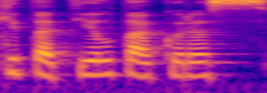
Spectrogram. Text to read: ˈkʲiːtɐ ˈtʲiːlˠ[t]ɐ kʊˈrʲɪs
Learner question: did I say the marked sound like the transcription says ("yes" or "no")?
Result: yes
